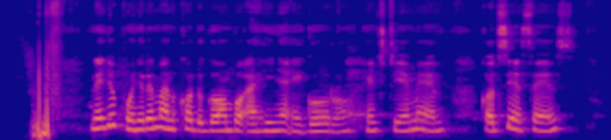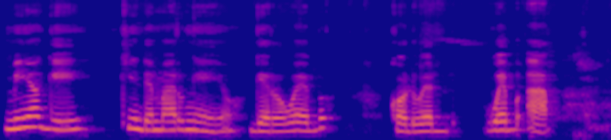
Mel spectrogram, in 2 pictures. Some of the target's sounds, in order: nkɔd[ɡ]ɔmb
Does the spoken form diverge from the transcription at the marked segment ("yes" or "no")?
no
